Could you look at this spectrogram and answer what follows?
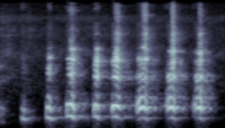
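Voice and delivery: high laughing burst; burst of laughter. Real, not acted. Teacher laughs after fumbling the count. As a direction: laugh at your own counting.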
